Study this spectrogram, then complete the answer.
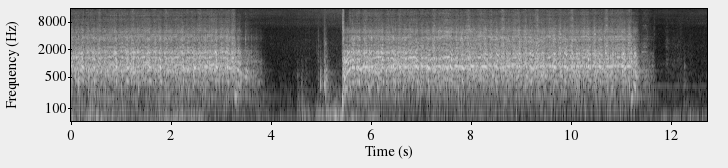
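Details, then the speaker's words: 1960 Ford F100 panel truck, sat about 40 years: two bursts of steady starter cranking, about three turns a second, no firing; cranks but won't start. Then choked, owner thinks it needs more fuel; later fuel poured in, suspected flooding. "Let me choke it a little. >> Choking it. >> Yeah. Might need more fuel."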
